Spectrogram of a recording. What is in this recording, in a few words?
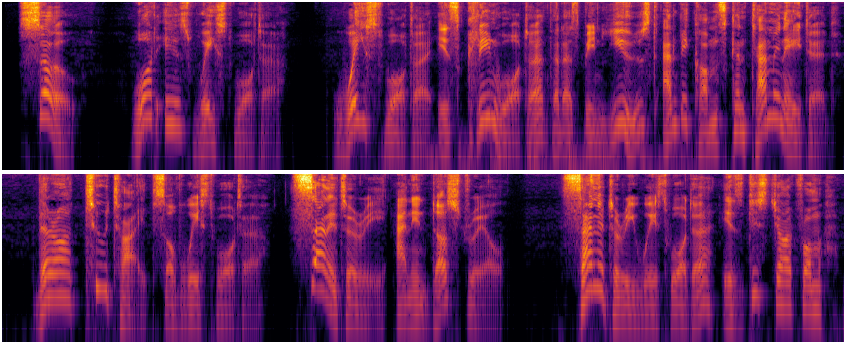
male african voice over narrative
